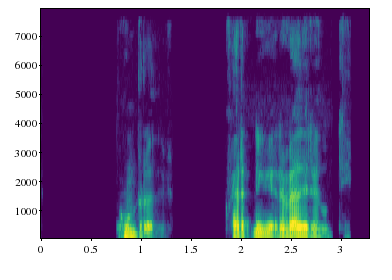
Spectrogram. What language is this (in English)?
Icelandic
